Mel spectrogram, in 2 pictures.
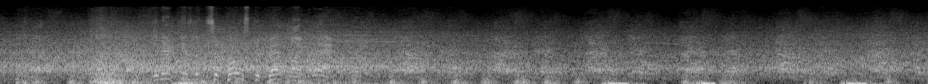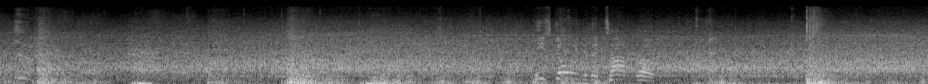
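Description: Heavy bodies slam down onto a wrestling ring with loud thuds.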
